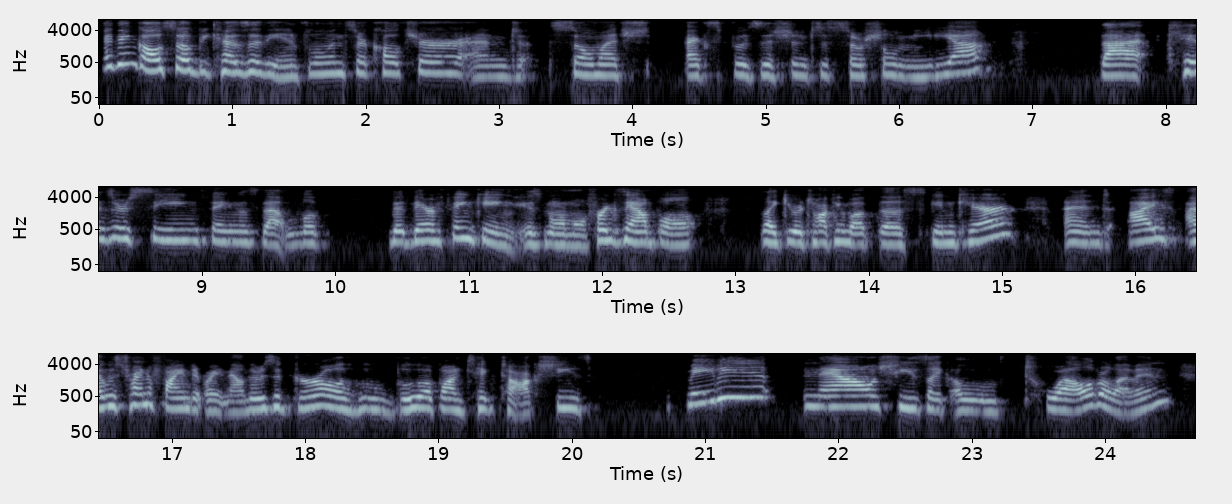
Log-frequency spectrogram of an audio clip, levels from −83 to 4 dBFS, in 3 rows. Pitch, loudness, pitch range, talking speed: 225 Hz, -24 LUFS, 205-255 Hz, 155 wpm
